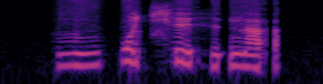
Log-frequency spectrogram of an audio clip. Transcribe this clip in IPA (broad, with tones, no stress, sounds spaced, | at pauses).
l u˦ p ɔ̰˦˨ t͡ɕʰ ḛ˦˨ h ɪ˦ ʔ n ä˦ ʔ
